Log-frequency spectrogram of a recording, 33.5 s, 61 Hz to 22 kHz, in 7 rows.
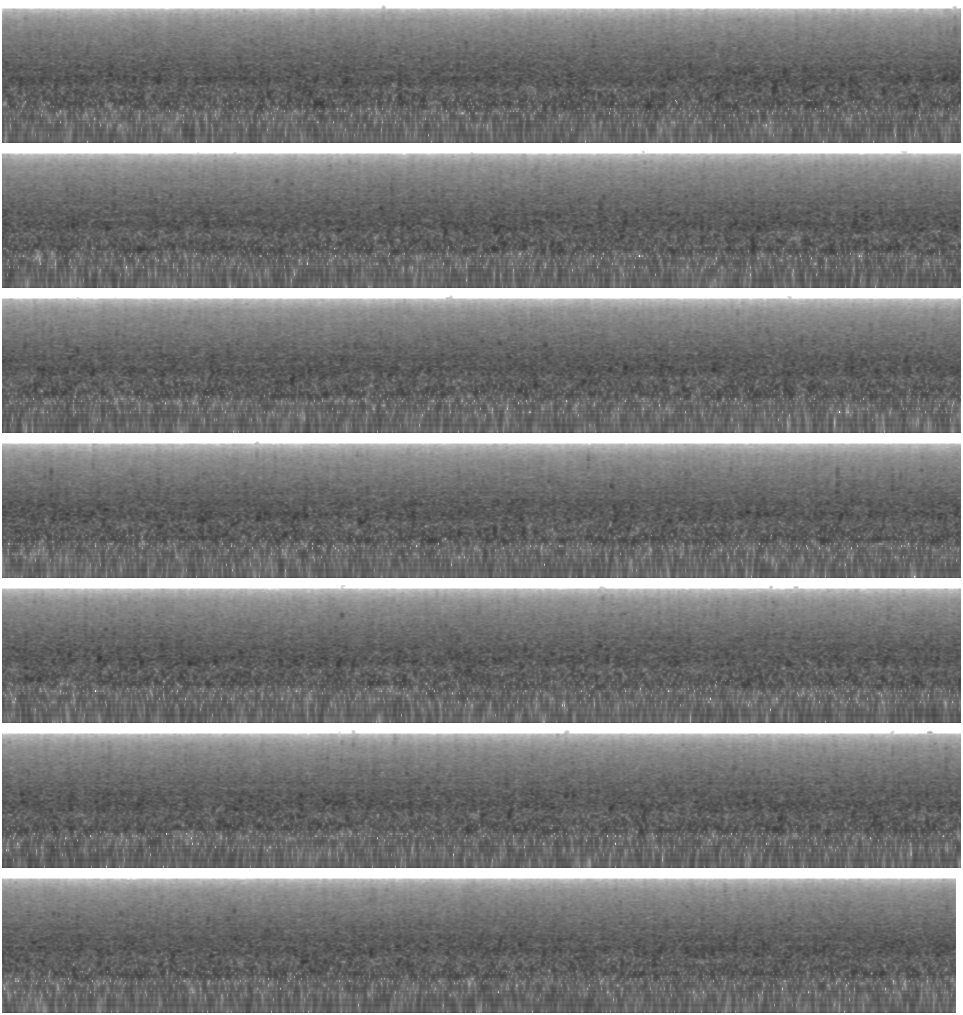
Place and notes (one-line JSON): {"title": "C. Segunda, Real Sitio de San Ildefonso, Segovia, España - Cascada del Arroyo de la Chorranca", "date": "2021-08-18 19:38:00", "description": "Sonidos del Arroyo de la Chorranca en Valsaín. El arroyo pasa por una zona rocosa en donde con el paso del tiempo, el agua ha ido esculpiendo las rocas formando unas pequeñas pocitas y cascadas a su bajada, se llega adentrándose un poco fuera de la senda entre los pinares de Valsaín. Se sitúa muy cerca de una ruta llamada Sendero de los Reales Sitios creada en el siglo XVIII por el rey Carlos III. Esta ruta llega hasta el Palacio de la Granja de San Idelfonso. Toda la zona es muy natural y preciosa. Al caer el sol... grababa lo que escuchaban mis oídos...", "latitude": "40.89", "longitude": "-4.01", "altitude": "1193", "timezone": "Europe/Madrid"}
